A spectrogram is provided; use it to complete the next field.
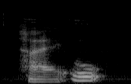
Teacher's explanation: Hai is pronounced in the third tone, and o is in the first tone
